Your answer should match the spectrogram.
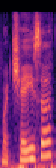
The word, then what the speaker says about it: Marchesa: She's a fashion designer, and her name is Marchesa. Did I say that correctly, Gary? – Yeah, you did.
